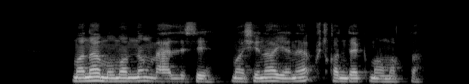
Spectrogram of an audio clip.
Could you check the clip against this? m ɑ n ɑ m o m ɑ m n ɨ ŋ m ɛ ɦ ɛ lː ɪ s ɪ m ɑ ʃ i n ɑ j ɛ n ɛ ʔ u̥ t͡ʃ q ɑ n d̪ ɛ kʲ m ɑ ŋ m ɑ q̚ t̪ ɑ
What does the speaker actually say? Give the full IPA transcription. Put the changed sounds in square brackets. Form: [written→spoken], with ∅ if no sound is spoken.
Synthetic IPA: m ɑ n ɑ m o m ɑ m n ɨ ŋ m ɛ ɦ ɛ lː ɪ s ɪ m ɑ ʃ i n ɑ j ɛ n ɛ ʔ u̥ t͡ʃ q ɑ n d̪ ɛ kʲ m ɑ ŋ m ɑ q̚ t̪ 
